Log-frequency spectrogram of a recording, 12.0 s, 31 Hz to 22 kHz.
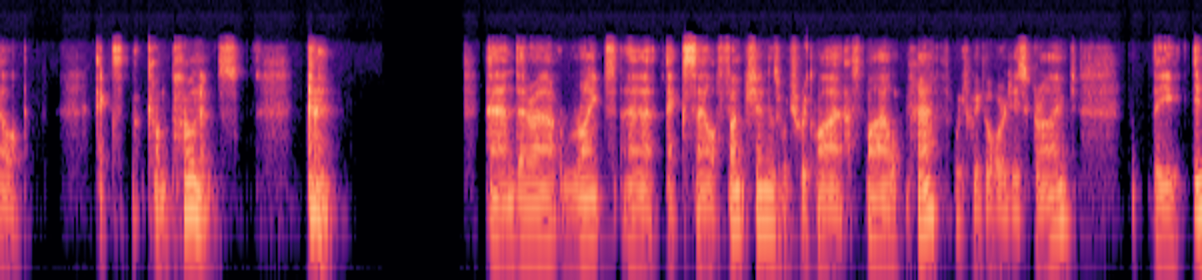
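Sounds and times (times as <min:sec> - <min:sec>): man coughing: 0:03.1 - 0:03.3.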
